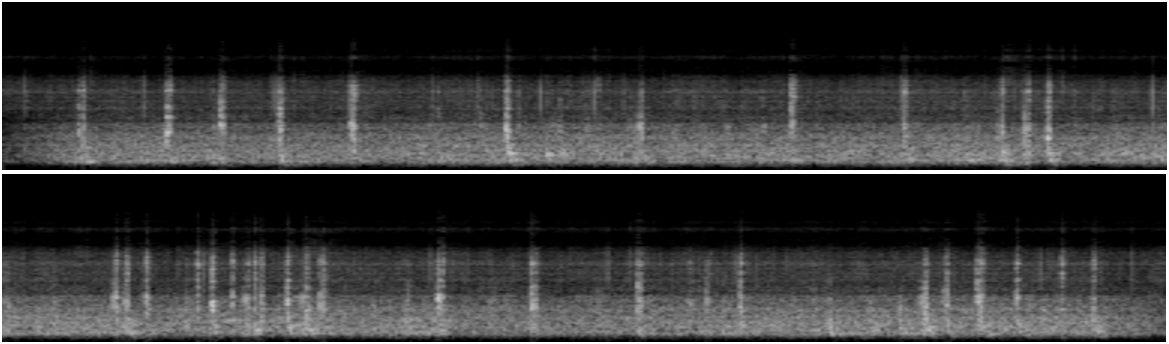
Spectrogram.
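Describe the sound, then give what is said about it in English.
A Garibaldi fish, a species found off the coast of California, clicks underwater, probably with its teeth: sharp, irregular clicks, sometimes single and sometimes in quick clusters, pop out over a steady hiss of murky water noise. No one speaks. “This species produces clicking noises, probably with its teeth.”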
